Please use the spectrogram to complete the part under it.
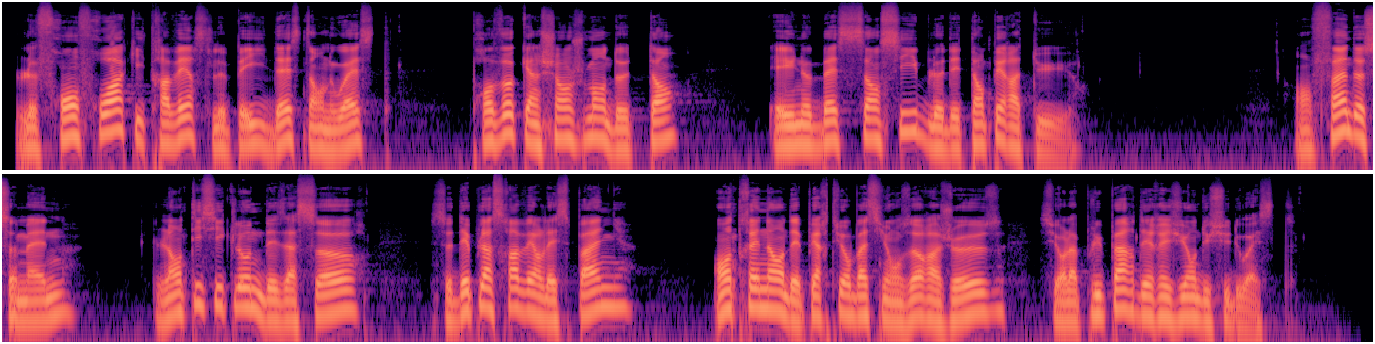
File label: male french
